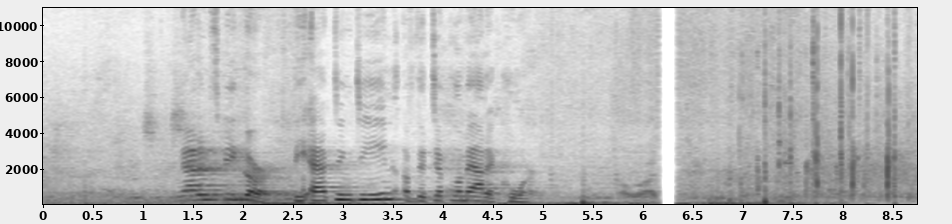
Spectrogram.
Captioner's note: gavel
